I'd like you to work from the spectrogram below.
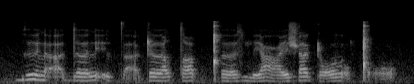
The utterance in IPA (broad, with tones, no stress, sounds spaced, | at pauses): ɡ ɘ˧˥˧ l a̰˧˥˧ d ɜ˨˩˦ l ḛ˩˧˩ l t̪ a̰˧˩ ʈ ɜ˨˩˦ l tˤ ɜ˩˧˩ b ǃʰ ɜ˨˩˦ z m e˩˥ ʕ e˩˥ z ɽ a˥˧ ʈ ɔ˩˥ l ɔ̰˩˥ ǃ ɔ̰˩˥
